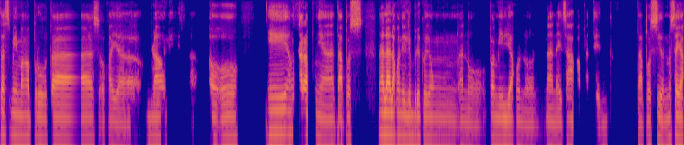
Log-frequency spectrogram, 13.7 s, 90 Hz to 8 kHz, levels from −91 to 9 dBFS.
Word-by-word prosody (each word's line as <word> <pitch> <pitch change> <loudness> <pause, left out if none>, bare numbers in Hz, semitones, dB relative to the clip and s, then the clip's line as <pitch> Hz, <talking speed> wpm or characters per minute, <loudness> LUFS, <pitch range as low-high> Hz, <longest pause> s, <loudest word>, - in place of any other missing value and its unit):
tas 125 0 +2
may 120 - -2
mga 115 -2 -3
prutas, 105 -1 0
o - - -11
kaya 95 -2 -5 0.4
brownies 105 +1 -4
na - - -17 0.4
oo, 110 +1 -2 0.7
eh, 135 +1 +4
ang 135 - -6
sarap 130 -2 +5
niya, 100 -2 -2
tapos 105 +1 +4 0.2
naalala 125 0 +7
ko 125 - -4
nilibre 115 -1 -4
ko 110 - -6
yung 110 0 -6 0.4
ano, 90 -3 -11
pamilya 105 -1 -3
ko 100 -1 -9
no'n, 90 -1 -13 0.2
nanay 95 -1 -3
saka - - +1 0.2
kapatid. 85 +3 -13 0.6
Tapos 100 -1 -3
'yon, 100 -2 -5
masaya 105 +1 +5
105 Hz, 125 wpm, -26 LUFS, 100-115 Hz, 0.7 s, naalala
